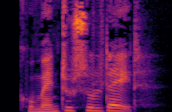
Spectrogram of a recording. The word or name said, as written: kommandosoldat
